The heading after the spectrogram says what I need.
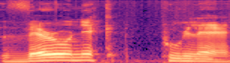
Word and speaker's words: Veronique Poulin: watching stripped down we're spending 60 minutes with vero Nick poulan am I saying it right yes I'm very worried about mispronouncing your name tonight a difficult one yes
